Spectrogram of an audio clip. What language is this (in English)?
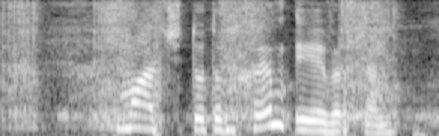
Russian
